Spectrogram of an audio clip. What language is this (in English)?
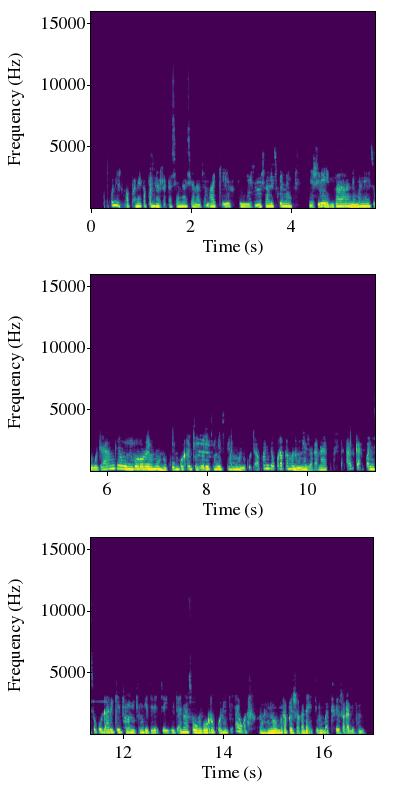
Ndau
